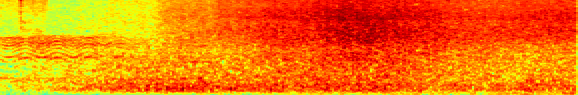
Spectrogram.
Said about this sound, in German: Und mein Vater, der war auf einem Boot. Doch dann brach ein Sturm aus. Die Leute kreischten vor Angst.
